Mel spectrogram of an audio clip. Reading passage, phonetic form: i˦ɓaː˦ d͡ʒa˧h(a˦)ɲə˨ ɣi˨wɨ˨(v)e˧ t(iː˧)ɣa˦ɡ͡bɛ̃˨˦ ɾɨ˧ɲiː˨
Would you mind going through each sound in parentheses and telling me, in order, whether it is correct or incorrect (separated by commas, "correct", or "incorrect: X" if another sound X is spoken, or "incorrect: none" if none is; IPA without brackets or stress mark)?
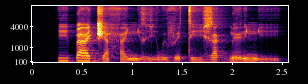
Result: incorrect: a˨˦, correct, correct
